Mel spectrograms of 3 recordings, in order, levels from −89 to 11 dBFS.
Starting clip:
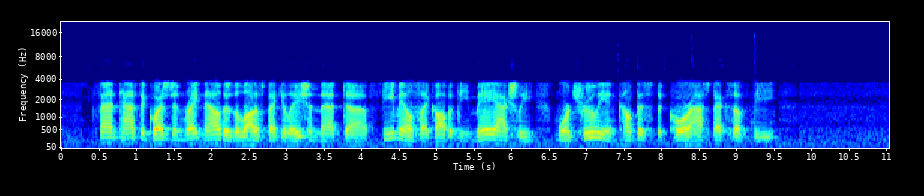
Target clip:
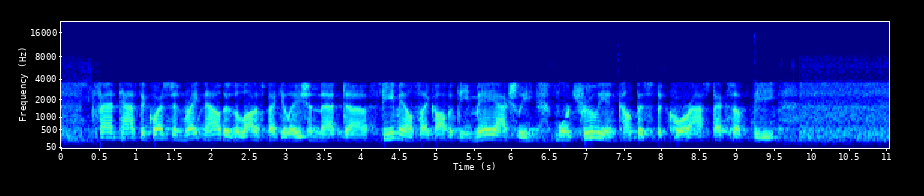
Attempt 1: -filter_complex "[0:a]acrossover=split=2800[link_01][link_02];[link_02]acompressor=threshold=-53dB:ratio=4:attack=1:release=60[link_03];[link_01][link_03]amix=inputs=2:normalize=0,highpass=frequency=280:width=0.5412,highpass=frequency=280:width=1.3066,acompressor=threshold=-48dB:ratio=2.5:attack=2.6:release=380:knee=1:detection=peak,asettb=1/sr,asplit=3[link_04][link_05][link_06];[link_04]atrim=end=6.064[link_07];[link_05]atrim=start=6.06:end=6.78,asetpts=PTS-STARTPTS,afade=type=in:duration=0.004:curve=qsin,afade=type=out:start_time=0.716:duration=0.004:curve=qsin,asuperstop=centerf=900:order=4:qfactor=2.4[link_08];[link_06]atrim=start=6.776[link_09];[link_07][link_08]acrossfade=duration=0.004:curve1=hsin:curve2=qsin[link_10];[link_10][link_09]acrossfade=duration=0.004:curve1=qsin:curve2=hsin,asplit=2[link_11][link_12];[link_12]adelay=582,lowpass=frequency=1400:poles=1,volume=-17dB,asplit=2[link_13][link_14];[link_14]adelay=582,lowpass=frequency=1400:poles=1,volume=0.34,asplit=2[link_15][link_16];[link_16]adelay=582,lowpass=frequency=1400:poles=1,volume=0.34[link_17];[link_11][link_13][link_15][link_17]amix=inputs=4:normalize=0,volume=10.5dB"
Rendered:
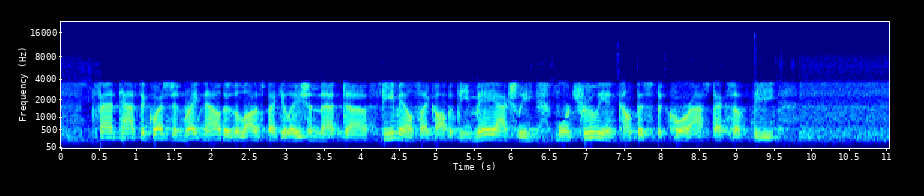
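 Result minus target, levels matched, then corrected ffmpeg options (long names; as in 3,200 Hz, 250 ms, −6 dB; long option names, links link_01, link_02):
downward compressor: peak gain reduction −6 dB
-filter_complex "[0:a]acrossover=split=2800[link_01][link_02];[link_02]acompressor=threshold=-53dB:ratio=4:attack=1:release=60[link_03];[link_01][link_03]amix=inputs=2:normalize=0,highpass=frequency=280:width=0.5412,highpass=frequency=280:width=1.3066,acompressor=threshold=-58dB:ratio=2.5:attack=2.6:release=380:knee=1:detection=peak,asettb=1/sr,asplit=3[link_04][link_05][link_06];[link_04]atrim=end=6.064[link_07];[link_05]atrim=start=6.06:end=6.78,asetpts=PTS-STARTPTS,afade=type=in:duration=0.004:curve=qsin,afade=type=out:start_time=0.716:duration=0.004:curve=qsin,asuperstop=centerf=900:order=4:qfactor=2.4[link_08];[link_06]atrim=start=6.776[link_09];[link_07][link_08]acrossfade=duration=0.004:curve1=hsin:curve2=qsin[link_10];[link_10][link_09]acrossfade=duration=0.004:curve1=qsin:curve2=hsin,asplit=2[link_11][link_12];[link_12]adelay=582,lowpass=frequency=1400:poles=1,volume=-17dB,asplit=2[link_13][link_14];[link_14]adelay=582,lowpass=frequency=1400:poles=1,volume=0.34,asplit=2[link_15][link_16];[link_16]adelay=582,lowpass=frequency=1400:poles=1,volume=0.34[link_17];[link_11][link_13][link_15][link_17]amix=inputs=4:normalize=0,volume=10.5dB"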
